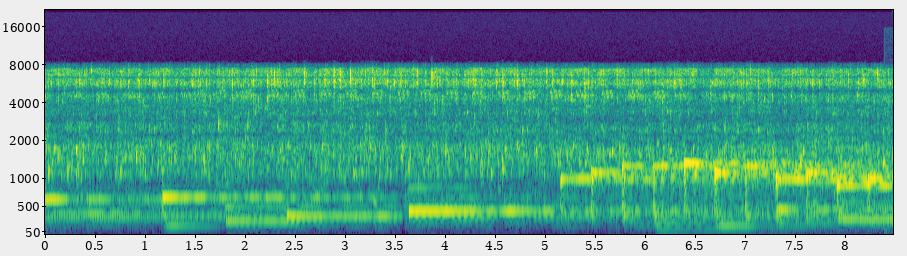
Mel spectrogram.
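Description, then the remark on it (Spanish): Water flows steadily and continuously, an even rushing wash with soft sustained tones shifting in pitch underneath; no one speaks. “Escucha el agua y recrea sus sonidos con detalle.”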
